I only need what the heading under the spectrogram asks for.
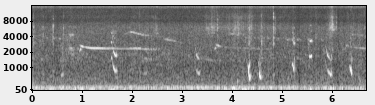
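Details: A pair of grey francolins calling: faint, short falling notes in quick pairs and triplets, repeating every second or so, over a steady low rumble with a thin distant whistle.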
